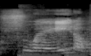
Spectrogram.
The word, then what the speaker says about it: 水: 중국어로 슈웨이라고 합니다.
